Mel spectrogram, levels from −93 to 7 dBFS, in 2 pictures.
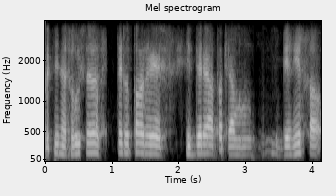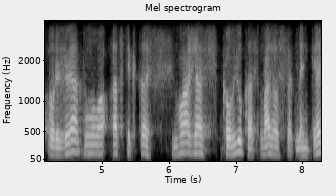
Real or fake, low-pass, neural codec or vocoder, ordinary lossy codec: fake; 3.6 kHz; codec, 16 kHz in and 24 kHz out, 0.6 kbps, FireRedTTS-2 codec; Opus, 24 kbps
